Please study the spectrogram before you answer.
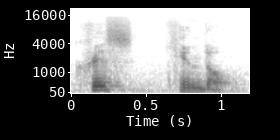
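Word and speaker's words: Christkindl: And the German pronunciation of Christ child was Chris Kindle.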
